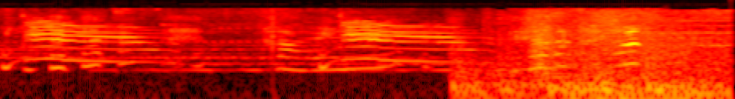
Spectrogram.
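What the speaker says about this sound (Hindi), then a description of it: "दूसरी बिल्ली" A cat in a village home meows repeatedly, close and clear, for the first couple of seconds before a broad noisy rush takes over; no talk is heard.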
